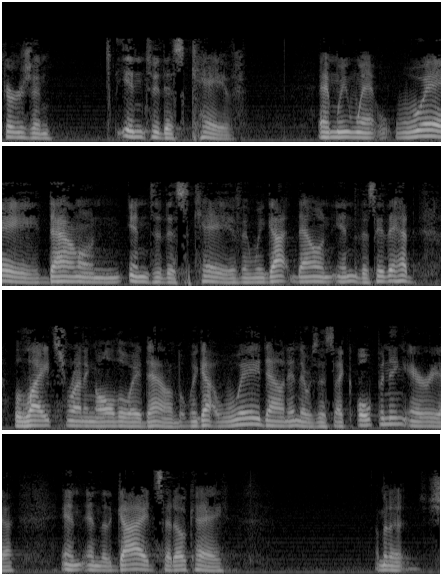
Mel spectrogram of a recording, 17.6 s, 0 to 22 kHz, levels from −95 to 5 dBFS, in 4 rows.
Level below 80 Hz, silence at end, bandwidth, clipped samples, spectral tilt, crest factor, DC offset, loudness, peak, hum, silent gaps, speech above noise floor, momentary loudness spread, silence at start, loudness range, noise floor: -68 dBFS; 0 s; 7.6 kHz; under 0.1%; -6.5 dB/octave; 20 dB; under 0.1%; -37 LUFS; -18 dBFS; none; none; 31 dB; 8 LU; 0.05 s; 4 LU; -68 dBFS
